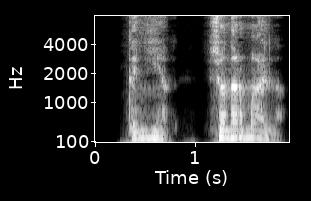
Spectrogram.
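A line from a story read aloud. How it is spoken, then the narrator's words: Whisper. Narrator (Russian): прошептала Шайнблиз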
